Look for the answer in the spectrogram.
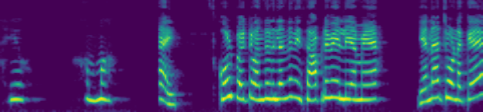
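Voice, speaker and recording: A scheming, bossy village mother from a cartoon squeals her scolding in a very high, piercing tone, voiced by a woman. She speaks with a Kanyakumari Tamil accent and a rapid, nagging rhythm. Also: steady tone. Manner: shrill, scolding, fast, rising to yells. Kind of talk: cartoon voice acting.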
